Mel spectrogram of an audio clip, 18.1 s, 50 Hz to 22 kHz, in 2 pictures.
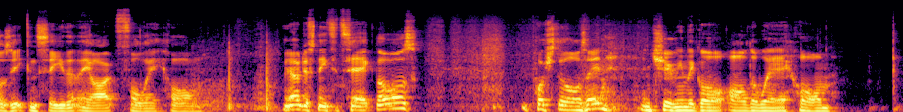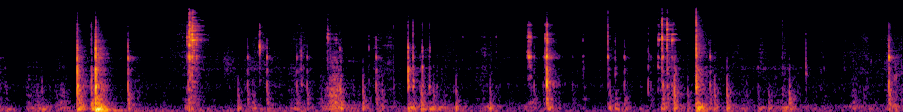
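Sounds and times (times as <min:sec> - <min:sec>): small clicks and knocks of tubing: 0:08.7 - 0:18.0.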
